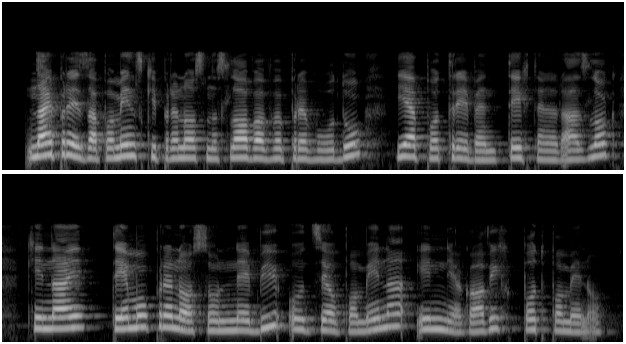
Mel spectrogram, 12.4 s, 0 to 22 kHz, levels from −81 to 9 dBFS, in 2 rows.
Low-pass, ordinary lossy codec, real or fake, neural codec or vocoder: 7.2 kHz; none; real; none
